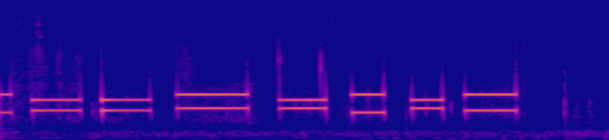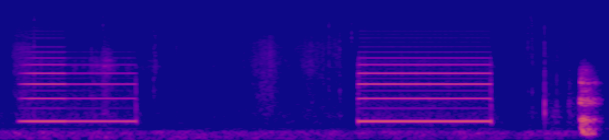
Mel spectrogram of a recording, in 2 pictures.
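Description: A rapid series of about eight touch-tone dialing beeps, followed by two longer buzzing ring tones with a pause between them, heard clearly with no talking.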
